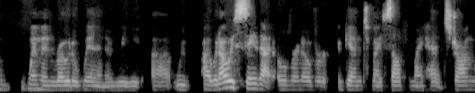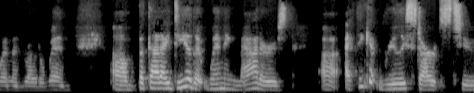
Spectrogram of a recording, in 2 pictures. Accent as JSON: {"language": "English", "town": "Orlando", "region": "Florida", "country": "United States", "tie": "born or raised there", "said": "I grew up in Orlando, Florida."}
